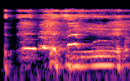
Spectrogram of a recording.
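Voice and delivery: words through a big laugh. Real, not acted. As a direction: squeal it while cracking up. Laughing at the joke.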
